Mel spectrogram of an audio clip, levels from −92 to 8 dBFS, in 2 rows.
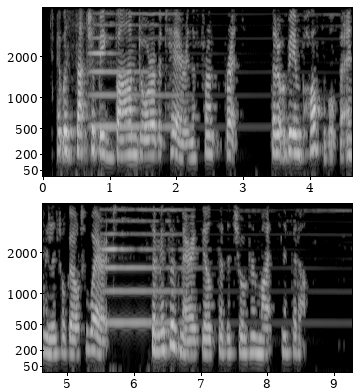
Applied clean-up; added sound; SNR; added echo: classical method spectral subtraction.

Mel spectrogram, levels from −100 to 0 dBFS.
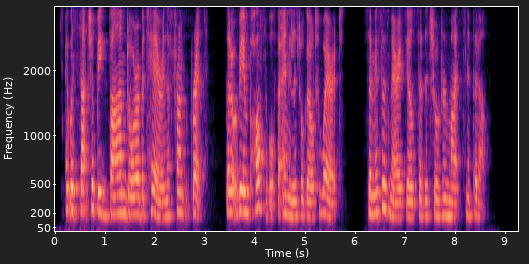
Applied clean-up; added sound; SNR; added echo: neural mask model Resemble Enhance denoiser.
